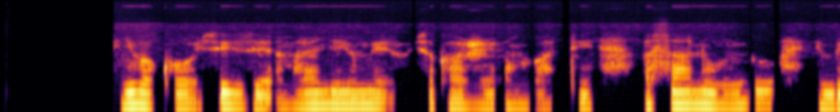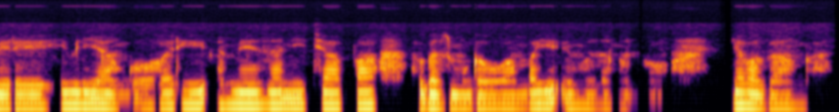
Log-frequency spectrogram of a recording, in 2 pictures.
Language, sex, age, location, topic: Kinyarwanda, female, 18-24, Kigali, health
